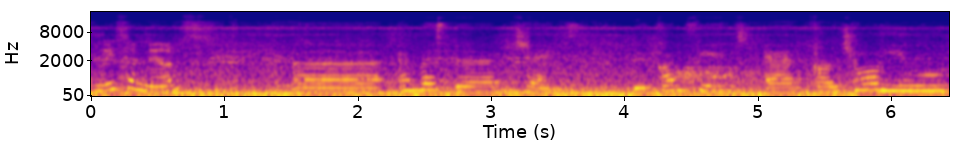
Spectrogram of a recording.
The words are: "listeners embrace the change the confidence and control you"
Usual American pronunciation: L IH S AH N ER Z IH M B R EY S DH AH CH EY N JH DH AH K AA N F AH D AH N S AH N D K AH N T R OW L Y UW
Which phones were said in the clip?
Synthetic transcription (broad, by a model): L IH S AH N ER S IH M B EY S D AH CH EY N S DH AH K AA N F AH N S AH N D K AH N T R OW L Y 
